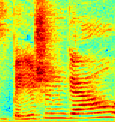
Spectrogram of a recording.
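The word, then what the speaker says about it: Bajan Gal: pronounce this Beijing gal I believe you pronounce the the J in here and like Caribbean because it's confusing as my boyfriend is serbian and their j's are wise so it would be like beggin gal but i'm pretty sure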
